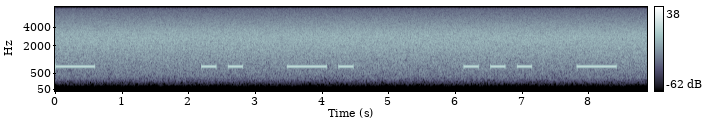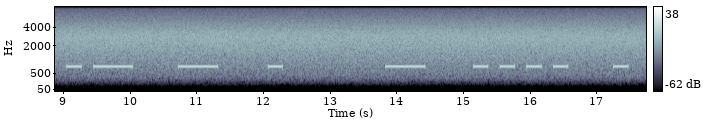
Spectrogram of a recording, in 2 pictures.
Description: Morse code, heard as a keyed tone, hand-sent with a paddle, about 6 wpm, 770 Hz, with radio static. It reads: … IN STATE THE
